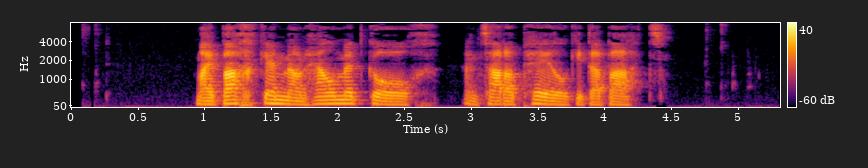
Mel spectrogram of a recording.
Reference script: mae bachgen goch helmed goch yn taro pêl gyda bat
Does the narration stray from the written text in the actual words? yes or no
yes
